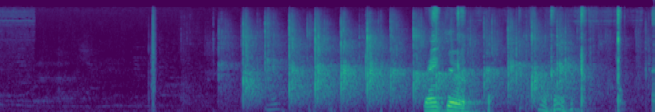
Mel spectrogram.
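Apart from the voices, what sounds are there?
audience applause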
